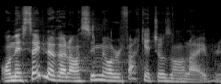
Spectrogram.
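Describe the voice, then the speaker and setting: A laid-back young English-speaking man from Ontario, Canada, a music producer guesting on a casual podcast, talks in a raised, slightly high voice at a racing pace. He's relaxed, mixes English slang into his French, and chuckles often.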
